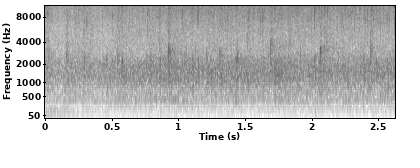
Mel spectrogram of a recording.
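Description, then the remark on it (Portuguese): Steady audience applause in a church service, given to the King of Glory after a woman's testimony, a dense crackle of many hands clapping at an even, sustained level with no voices standing out. “Vamos dar um aplauso ao Rei da Glória pela sua vida.”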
